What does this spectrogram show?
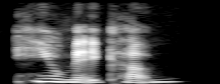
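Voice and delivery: ordinary talk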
